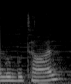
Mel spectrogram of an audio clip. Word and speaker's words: Louboutin: so it's christian christian the same goes for the n at the end of his last name lubutin or louboutin it should be pronounced so when you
